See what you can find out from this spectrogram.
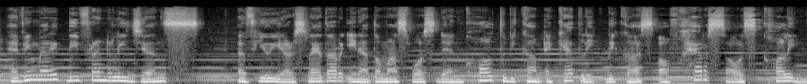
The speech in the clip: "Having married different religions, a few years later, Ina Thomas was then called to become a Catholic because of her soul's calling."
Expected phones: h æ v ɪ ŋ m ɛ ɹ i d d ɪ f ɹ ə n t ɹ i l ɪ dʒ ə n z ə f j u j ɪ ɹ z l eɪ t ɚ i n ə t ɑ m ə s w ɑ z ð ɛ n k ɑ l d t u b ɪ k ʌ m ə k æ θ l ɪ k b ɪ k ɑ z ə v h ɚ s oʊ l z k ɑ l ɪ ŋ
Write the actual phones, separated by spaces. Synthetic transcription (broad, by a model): h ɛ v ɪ ŋ m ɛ ɹ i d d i f ɹ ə n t ɹ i l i dʒ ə n s ə f j u j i ɹ s l eɪ t ɚ i n ə t ɑ m ə s w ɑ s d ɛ n k ɑ l d t u b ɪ k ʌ m ə k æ t l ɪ k b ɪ k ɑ s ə f h ɚ s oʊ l s k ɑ l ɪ ŋ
